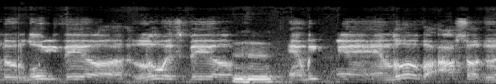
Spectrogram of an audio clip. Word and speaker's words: Louisville: Tell us how people from Louisville pronounce it. It's just Louisville, like Okay.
